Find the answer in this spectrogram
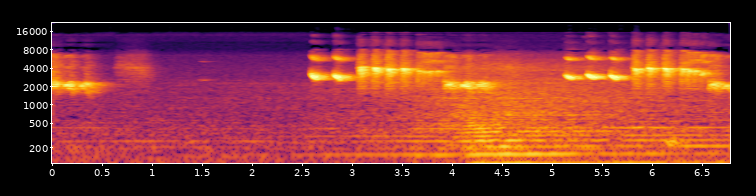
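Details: Javan green magpie calling energetically. Opening lower whistles, a pause, then fast trains of ringing, harmonically rich notes mixed with longer falling whistles, continuing to the end.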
